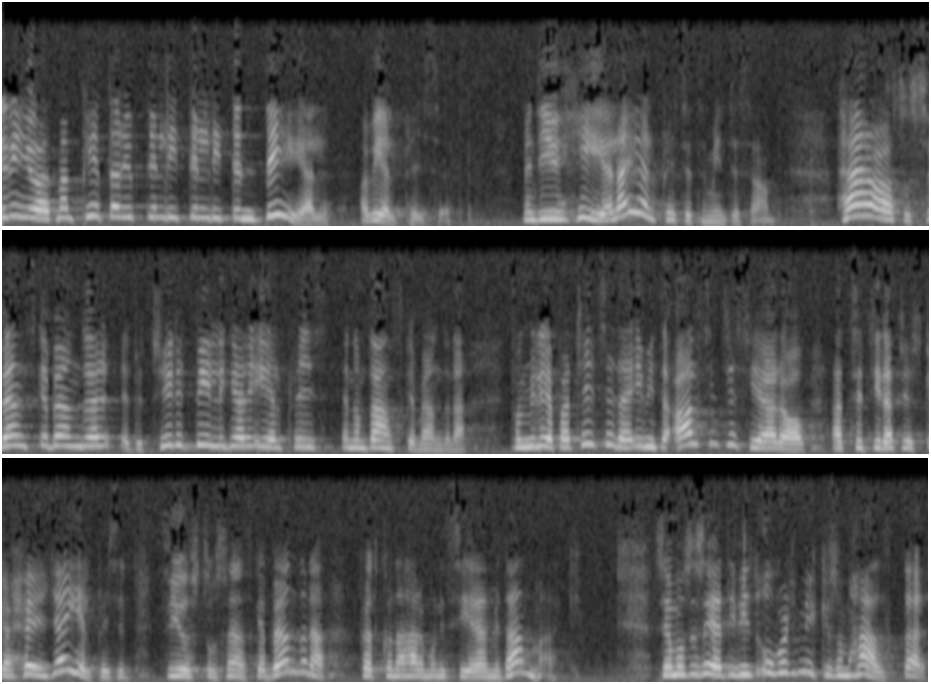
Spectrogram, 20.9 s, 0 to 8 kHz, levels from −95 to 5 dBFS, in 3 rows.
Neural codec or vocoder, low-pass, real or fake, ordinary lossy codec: none; 7.2 kHz; real; none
